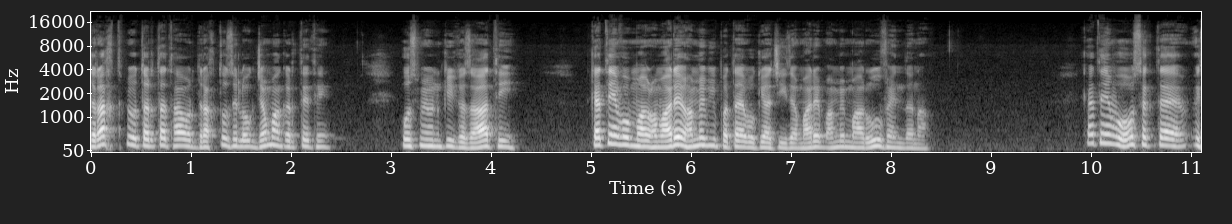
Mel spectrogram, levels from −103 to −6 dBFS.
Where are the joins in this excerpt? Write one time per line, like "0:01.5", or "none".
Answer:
none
